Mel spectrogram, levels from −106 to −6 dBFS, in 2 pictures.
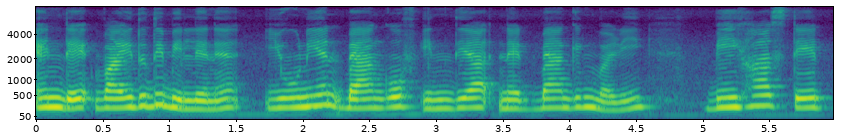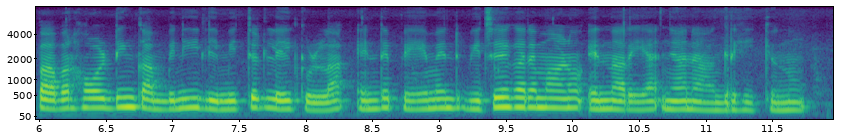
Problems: low volume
